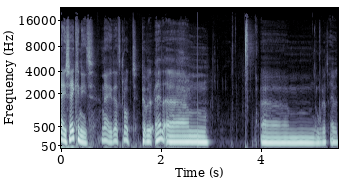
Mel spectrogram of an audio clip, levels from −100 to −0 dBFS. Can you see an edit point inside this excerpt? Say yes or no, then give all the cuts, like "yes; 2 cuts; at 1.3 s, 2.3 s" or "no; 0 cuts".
yes; 2 cuts; at 1.6 s, 3.9 s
